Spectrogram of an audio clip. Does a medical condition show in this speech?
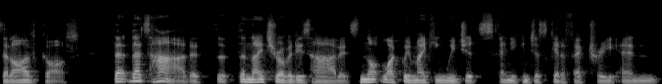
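No.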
